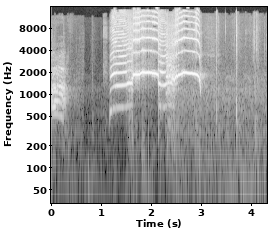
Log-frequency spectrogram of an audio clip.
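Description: A short falling vocal cry, then about a second in a loud, high-pitched human scream lasting nearly two seconds, with a brief break in the middle.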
